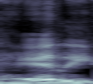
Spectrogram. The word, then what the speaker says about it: Harry: Bahasa Inggrisnya Harry kan dibacanya bukan Hari gitu.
